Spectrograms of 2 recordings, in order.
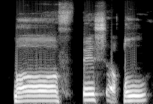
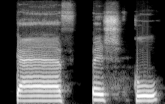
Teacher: গোড়া তার বরাবর উপরের তালুর সঙ্গে লাগাইয়া উচ্চারণ করতে হবে আর কাফ হরফের উচ্চারণ জিহ্বার গোড়া থেকে একটু আগে বাড়াইয়া তার বরাবর উপরের তালুর সঙ্গে লাগাইয়া উচ্চারণ করে পড়তে হবে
